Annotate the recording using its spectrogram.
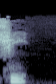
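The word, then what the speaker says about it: Xi: Nian Bobby Bui, a National Security Council staffer, now assigned to Dirhir, leaned over and said, "Shi Kamyu's his name, spelled X-I, pronounced Shi.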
